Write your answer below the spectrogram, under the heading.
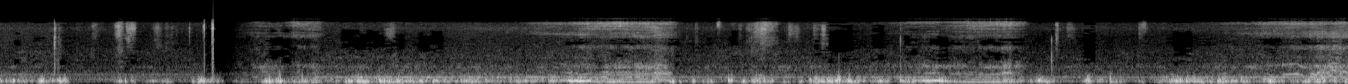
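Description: Continuous low rumbling, rattling snoring throughout with a steady hum in the background.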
